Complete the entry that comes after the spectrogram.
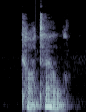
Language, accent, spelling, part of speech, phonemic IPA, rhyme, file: English, Southern England, cartel, noun, /kɑːˈtɛl/, -ɛl, LL-Q1860 (eng)-cartel.wav
- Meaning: 1. A group of businesses or nations that collude to limit competition within an industry or market 2. A combination of political groups (notably parties) for common action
